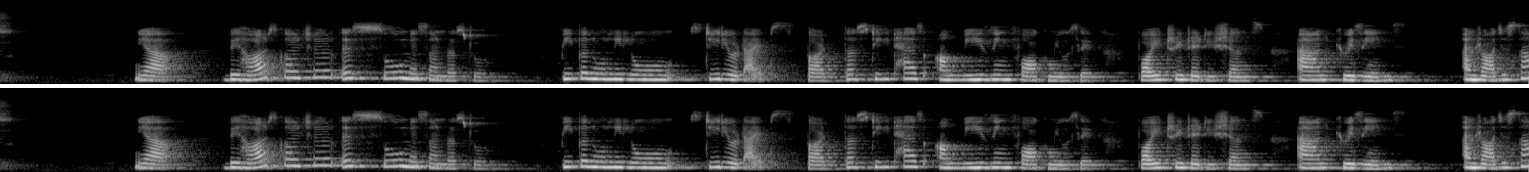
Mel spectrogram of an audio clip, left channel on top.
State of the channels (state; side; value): identical; both; correlation 1.00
